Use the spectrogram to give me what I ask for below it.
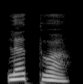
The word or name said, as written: ಳತ್ವ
